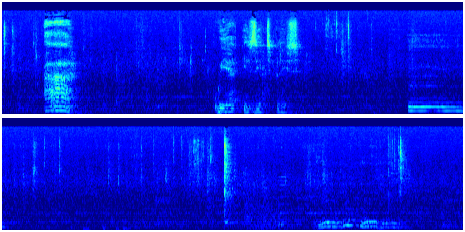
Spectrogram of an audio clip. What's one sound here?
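A man speaks slowly with pauses through a microphone in an echoing room.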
